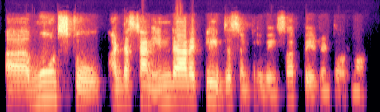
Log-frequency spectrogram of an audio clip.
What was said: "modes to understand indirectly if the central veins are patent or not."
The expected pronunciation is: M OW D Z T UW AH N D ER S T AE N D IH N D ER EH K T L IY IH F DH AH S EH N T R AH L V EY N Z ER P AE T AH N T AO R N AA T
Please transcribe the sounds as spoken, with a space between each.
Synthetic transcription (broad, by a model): M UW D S T UW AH N D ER S T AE N D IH N D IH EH K T L IY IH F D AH S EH N T AH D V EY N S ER P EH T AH N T AO R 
